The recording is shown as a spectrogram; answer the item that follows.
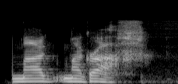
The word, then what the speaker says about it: Marggraf: A guy called Andreas Sigismund Markgraf I don't really know how to say his name. Yeah. It's Andreas Sigismund Marggraf. Marggraf.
